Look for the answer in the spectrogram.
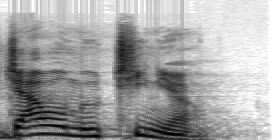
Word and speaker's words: João Moutinho: No, it's João Moutinho. That's how you say it.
